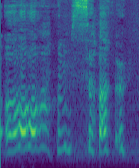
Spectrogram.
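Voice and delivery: high, drawn-out apology through laughter; slow, high-pitched laughing sorry. Retold or imitated. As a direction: re-enact a sorry while cracking up. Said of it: "I started laughing".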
